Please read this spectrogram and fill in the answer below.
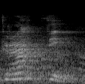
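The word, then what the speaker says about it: grazie: It's almost like Spanish. It's grati. Can you say grati?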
